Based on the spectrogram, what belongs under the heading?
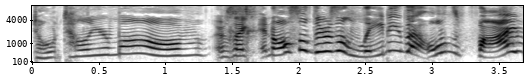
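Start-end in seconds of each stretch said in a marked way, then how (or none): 0.0-1.3 imitated whisper, higher. Retelling a movie scene where a woman talks to kids: imitating a whisper. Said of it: "she whispers".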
